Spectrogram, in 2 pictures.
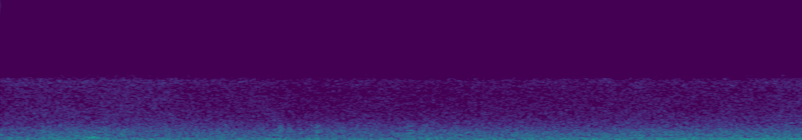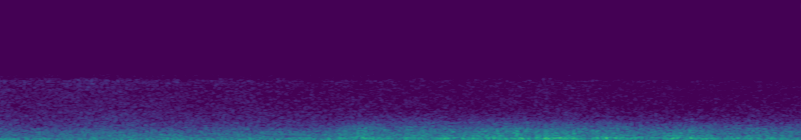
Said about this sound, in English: The baboons seem to know what's coming. They've seen many thunderstorms, yet each new one seems to terrify them.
